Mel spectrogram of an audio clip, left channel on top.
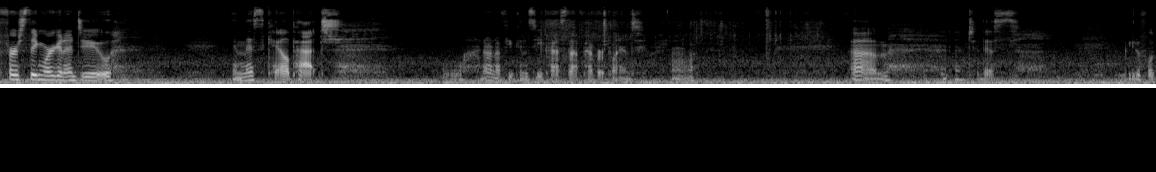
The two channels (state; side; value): silent; right; digital silence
